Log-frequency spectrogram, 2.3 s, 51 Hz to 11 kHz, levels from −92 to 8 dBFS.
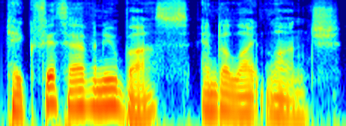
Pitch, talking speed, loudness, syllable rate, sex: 100 Hz, 210 wpm, -18 LUFS, 4.5 syllables/s, male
